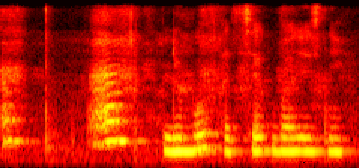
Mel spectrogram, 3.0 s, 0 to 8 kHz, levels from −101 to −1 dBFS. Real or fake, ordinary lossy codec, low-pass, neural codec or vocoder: real; none; 7.2 kHz; none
